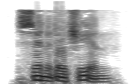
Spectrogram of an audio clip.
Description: Xenodochium \Xen`o*do*chi"um\ (z[e^]n`[-o]*d[-o]*k[imac]"[u^]m),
